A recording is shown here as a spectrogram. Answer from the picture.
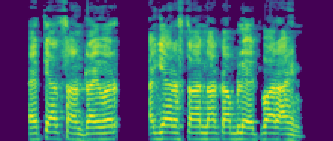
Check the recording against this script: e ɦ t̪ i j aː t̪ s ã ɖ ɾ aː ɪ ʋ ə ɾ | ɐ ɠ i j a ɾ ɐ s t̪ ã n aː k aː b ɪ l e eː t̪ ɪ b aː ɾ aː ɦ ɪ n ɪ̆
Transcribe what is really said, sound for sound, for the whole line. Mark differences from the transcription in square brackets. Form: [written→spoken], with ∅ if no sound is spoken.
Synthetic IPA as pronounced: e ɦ t̪ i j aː t̪ s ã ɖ ɾ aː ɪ ʋ ə ɾ | ɐ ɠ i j a ɾ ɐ s t̪ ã n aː k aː b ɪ l e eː t̪ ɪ b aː ɾ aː ɦ ɪ n ɪ̆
